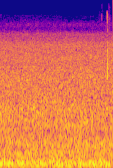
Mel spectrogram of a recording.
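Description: Steady, dense rush of a waterfall heard close up, a continuous broadband roar with no breaks or voices.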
